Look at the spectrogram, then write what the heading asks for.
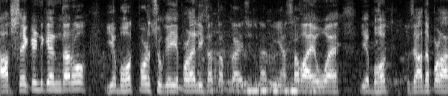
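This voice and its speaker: Noticeable background noise sits behind a man with a high-pitched voice. He talks at a moderate pace, and the sound is dry and close with no echo. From India. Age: 60s. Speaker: protester. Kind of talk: street interview. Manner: animated.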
